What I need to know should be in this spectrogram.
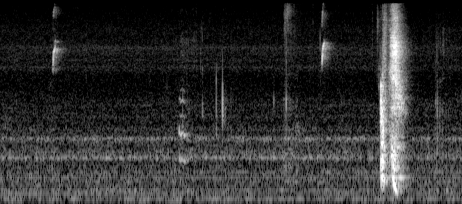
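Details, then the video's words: Sleeping pet cat giving its quack-like response to its owner coughing or sneezing, a habit of years: one short, harsh, noisy double burst near the end, with faint small clicks and a steady low indoor hum before it. "Sleeping cat quacks when his owner coughs/sneezes"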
